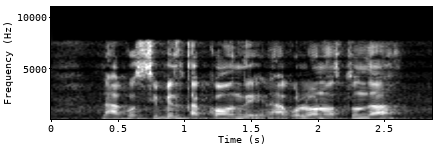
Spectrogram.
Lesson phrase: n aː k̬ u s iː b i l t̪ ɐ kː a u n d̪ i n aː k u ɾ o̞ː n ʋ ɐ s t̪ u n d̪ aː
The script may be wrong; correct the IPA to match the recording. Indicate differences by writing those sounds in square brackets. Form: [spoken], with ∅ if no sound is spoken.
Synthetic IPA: n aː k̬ u s [i] b i l t̪ ɐ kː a u n d̪ i n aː k u [l] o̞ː n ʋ ɐ s t̪ u n d̪ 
